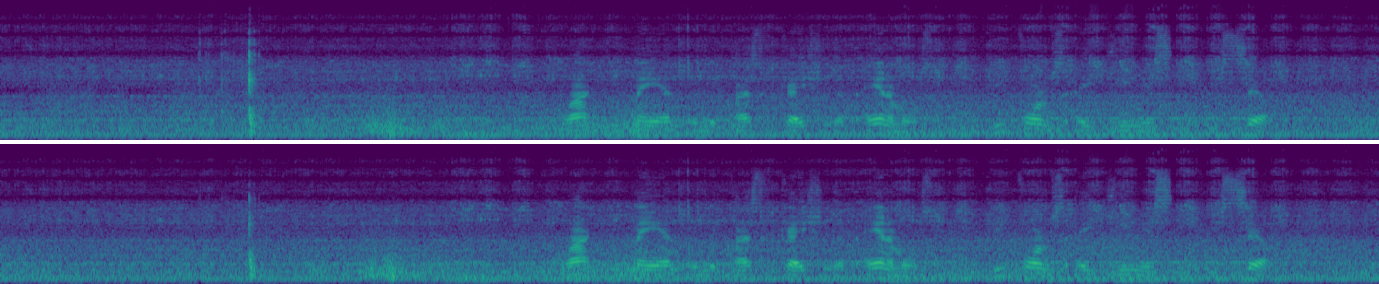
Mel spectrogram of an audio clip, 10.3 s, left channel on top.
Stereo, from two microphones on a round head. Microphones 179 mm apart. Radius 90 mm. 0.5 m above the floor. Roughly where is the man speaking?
Centre.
